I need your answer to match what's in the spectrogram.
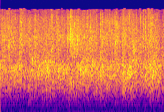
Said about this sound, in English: It's called Live Alkaline Water. Live Alkaline Water. We're going to clap that up.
